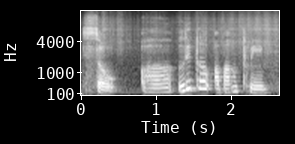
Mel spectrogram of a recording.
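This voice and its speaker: Very slowly, a woman talks with a non-native accent and very wide pitch swings. Noticeable background noise runs underneath. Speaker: diamond painting hobbyist. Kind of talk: casual talk to camera.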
